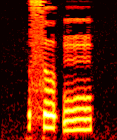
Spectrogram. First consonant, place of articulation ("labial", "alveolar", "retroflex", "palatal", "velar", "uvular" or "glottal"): alveolar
